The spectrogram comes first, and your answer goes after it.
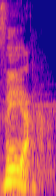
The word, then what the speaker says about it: wer: Em alemão pronuncia-se V. E a pergunta é wer, para pessoas, e was para coisas.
